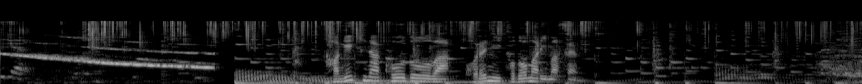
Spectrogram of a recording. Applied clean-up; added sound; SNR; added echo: classical method log-MMSE.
